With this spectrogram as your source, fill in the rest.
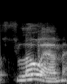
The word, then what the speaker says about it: phloem: Yeah, the phloem, and I looked up the pronunciation, Allie.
